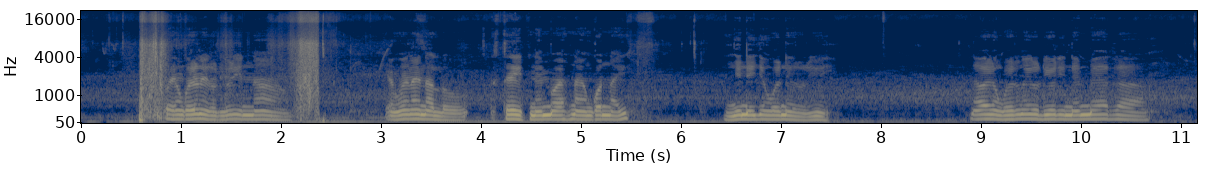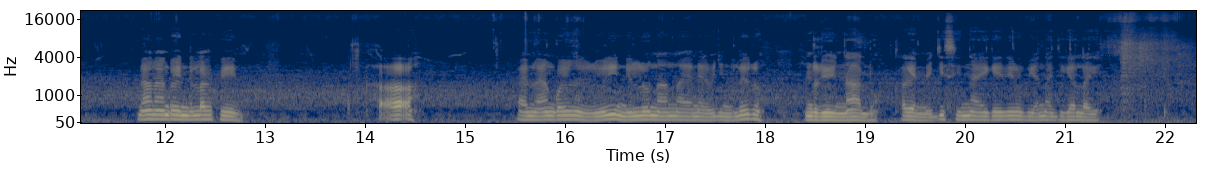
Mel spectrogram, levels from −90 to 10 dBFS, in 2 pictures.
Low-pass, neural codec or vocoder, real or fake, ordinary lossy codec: none; none; real; none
